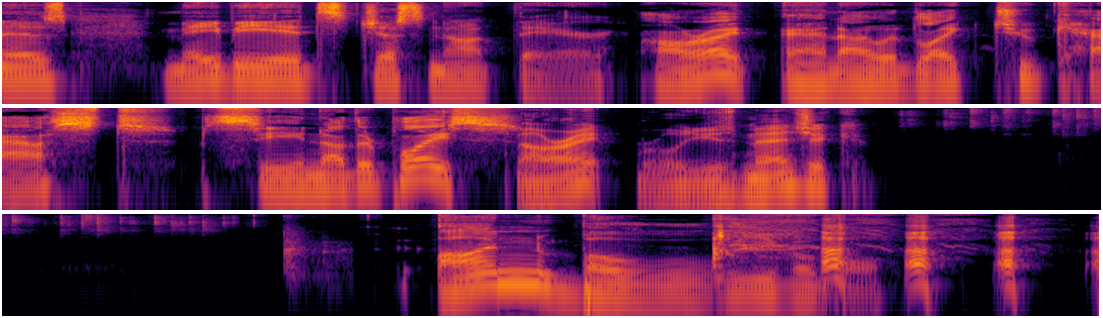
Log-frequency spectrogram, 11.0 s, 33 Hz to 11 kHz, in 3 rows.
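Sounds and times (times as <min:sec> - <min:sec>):
speech: 0:00.0 - 0:06.6, 0:08.8 - 0:10.9
dice clattering and rattling: 0:06.7 - 0:08.4
laughter: 0:09.4 - 0:10.9.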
